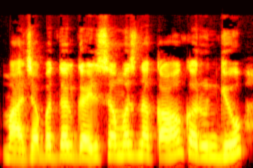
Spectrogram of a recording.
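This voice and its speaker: A woman reading the lines of a gentle, ashamed young woman who speaks politely and pleadingly. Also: medium pitch, steady tone, moderate pace, close to an everyday voice.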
